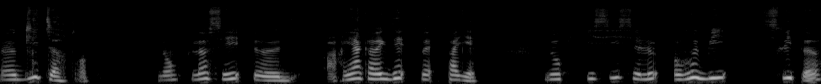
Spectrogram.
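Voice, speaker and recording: The voice is dark and mellow, moving at a very slow pace with long, frequent pauses, in a dry, close sound with no echo. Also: woman, high pitch for a woman, ordinary pitch variation. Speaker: craft and haul vlogger. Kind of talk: casual product haul presentation.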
